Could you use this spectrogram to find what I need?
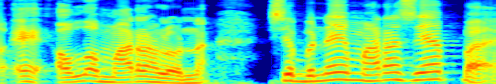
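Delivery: ordinary talk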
